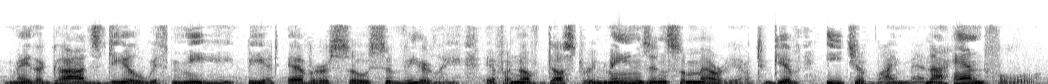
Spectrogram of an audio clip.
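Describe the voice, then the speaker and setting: A boastful, menacing warlord king, very slow and gravelly, swaggering through wide swings of pitch. It is an audio drama with a dull edge and music. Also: big pitch swings, exaggerated voice. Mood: boastful threat. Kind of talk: dramatised audio Bible acting. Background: background music.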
